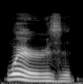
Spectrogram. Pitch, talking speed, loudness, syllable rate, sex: 180 Hz, 215 wpm, -14 LUFS, 5.5 syllables/s, male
